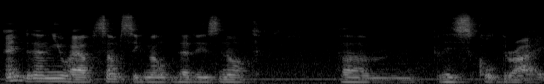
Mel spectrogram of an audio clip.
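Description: A middle-aged man with an Italian accent, talking casually to a webcam about learning languages, slow and full of ums and restarts. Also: lowish voice, slight background noise. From Italy. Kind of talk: casual talk to camera. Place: cluttered home music room.

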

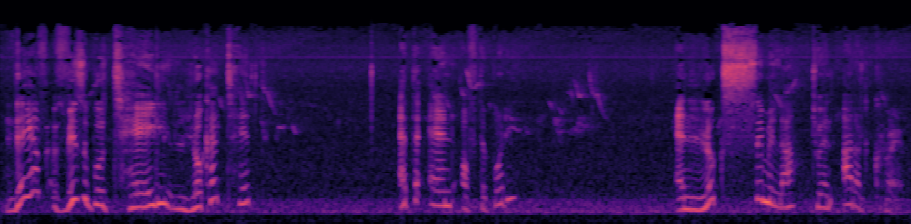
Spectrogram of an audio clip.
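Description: A South African man in his thirties teaches children slowly and clearly, his pitch rising and falling in a lively way. He pauses to ask listeners to spell new words. He is recorded outdoors on a camera mic, with faint background noise. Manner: slow, clear, asks viewers to spell words. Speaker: environmental educator. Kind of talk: children's science lesson. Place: outdoors on a lawn.

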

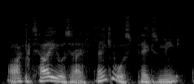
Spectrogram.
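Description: A man reading aloud and voicing a sly elderly cook who speaks slowly and insinuatingly. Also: medium pitch, sing-song, creaky, dark tone, a little hiss or hum. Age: older.

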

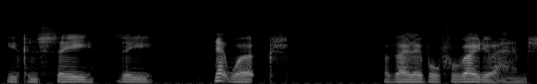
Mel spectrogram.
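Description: A man giving an informal hands-on video demonstration, pausing between short phrases, with muffled sound. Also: medium pitch, pushed and bright, no echo. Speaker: amateur radio hobbyist presenter.

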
